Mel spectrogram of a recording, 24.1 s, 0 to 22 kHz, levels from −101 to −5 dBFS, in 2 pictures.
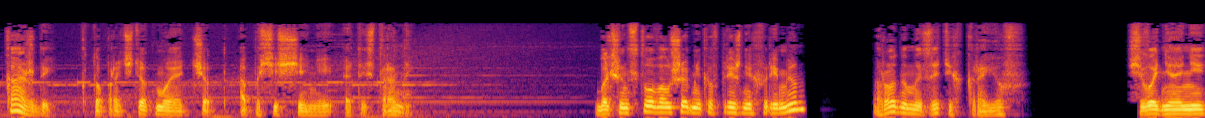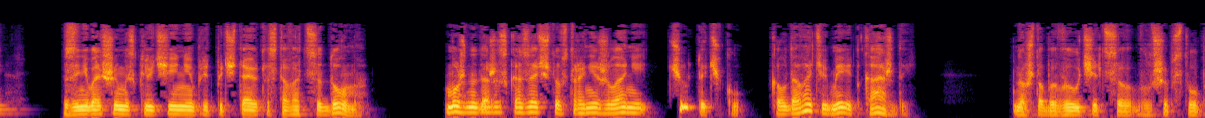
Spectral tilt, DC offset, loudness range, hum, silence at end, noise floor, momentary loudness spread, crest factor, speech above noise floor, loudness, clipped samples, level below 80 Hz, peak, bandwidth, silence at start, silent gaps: -5 dB/octave; under 0.1%; 5 LU; none; 0 s; -79 dBFS; 10 LU; 18 dB; 60 dB; -20 LUFS; under 0.1%; -48 dBFS; -2 dBFS; 11 kHz; 0 s; 8.07-8.20 s, 8.41-8.71 s, 10.36-11.25 s, 12.55-12.66 s, 15.99-16.48 s, 19.68-19.74 s, 21.32-21.38 s, 21.87-22.14 s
